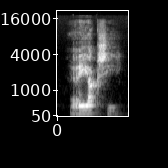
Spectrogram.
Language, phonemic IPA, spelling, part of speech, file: Dutch, /reːˈjɑksi/, reactie, noun, Nl-reactie.ogg
- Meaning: 1. reaction (action in response to an event) 2. reply, response, feedback (verbal or written answer to a communication) 3. political reaction (reactionaries collectively)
